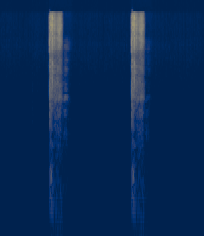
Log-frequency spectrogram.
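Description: A playing card slaps down onto a table.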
